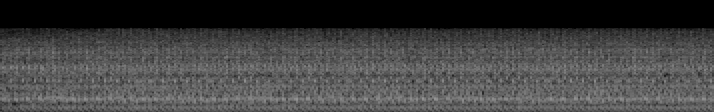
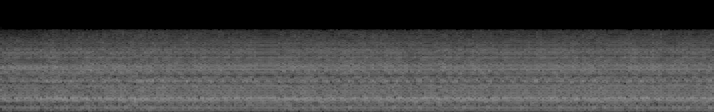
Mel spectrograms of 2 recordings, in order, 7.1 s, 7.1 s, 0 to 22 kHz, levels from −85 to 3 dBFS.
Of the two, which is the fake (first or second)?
second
